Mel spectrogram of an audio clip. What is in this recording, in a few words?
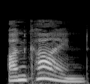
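"unkind", American English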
